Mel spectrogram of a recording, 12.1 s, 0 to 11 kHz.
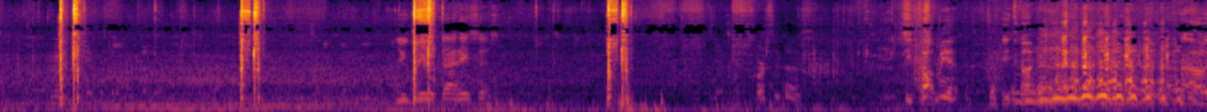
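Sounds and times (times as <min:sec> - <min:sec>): pneumatic stapler firing: 0:00.6 - 0:00.9, 0:02.4 - 0:02.7, 0:04.1 - 0:04.4, 0:06.0 - 0:06.4.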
